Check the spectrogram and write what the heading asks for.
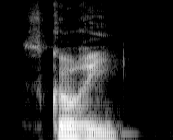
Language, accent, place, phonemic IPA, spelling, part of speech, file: French, France, Lyon, /skɔ.ʁi/, scorie, noun, LL-Q150 (fra)-scorie.wav
- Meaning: scoria; dregs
